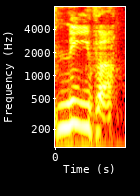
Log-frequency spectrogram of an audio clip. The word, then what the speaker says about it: Niva: You pronounce that as Niva. So, I have absolutely no idea why I keep calling it a Niv.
